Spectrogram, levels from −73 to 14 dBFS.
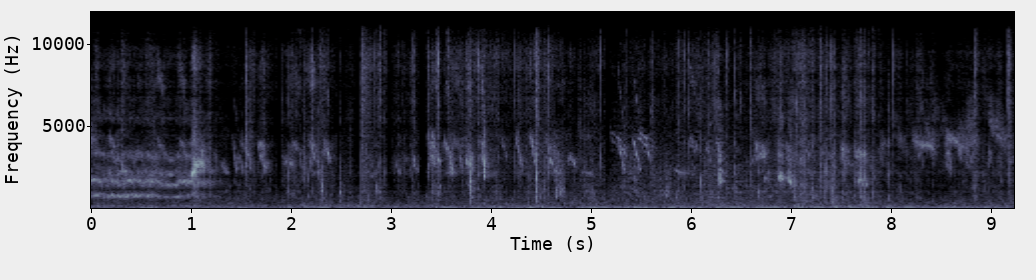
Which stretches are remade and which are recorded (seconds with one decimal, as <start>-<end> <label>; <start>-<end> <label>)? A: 0.0-5.0 remade; 5.0-6.5 recorded; 6.5-9.2 remade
